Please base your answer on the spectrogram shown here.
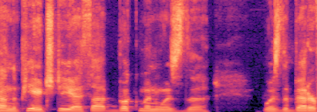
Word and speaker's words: Buchman: you thank you uh you're using the French pronunciation of my last name Bushman my my dad pronounced it Buckman but my grandparent parents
